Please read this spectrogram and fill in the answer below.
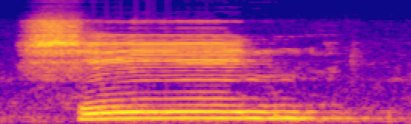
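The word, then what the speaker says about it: ش: খ, খ, দাল, দাল, জাল, জাল, র, র, জা, জা, সিন, সিন, শিন। দাঁতের ফাঁকা জায়গাগুলো দিয়ে আমরা মুখের বাতাস বের করে দিব এবং মোটা করে বলবো শিন।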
